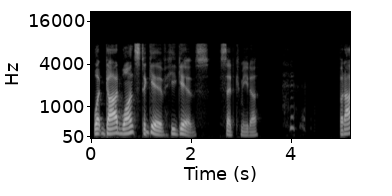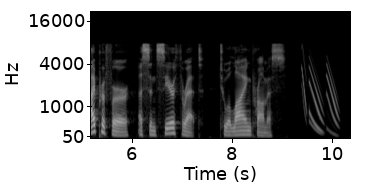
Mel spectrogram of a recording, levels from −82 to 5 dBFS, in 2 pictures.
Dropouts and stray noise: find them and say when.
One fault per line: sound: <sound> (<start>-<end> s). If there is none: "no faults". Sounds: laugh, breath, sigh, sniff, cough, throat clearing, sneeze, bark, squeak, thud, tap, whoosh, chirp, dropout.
sound: laugh (3.8-4.5 s)
sound: chirp (9.4-10.2 s)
